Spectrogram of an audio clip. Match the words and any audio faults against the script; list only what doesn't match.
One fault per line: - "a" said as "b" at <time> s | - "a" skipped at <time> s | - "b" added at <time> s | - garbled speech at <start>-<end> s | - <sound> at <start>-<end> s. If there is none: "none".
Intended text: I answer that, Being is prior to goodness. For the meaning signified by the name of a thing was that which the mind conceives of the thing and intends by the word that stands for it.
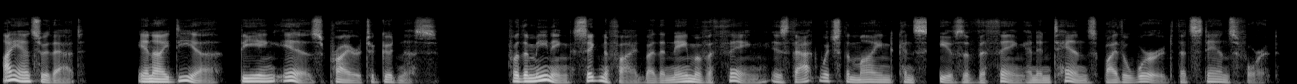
- "In idea" added at 1.4 s
- "was" said as "is" at 7.7 s
- dropout at 9.3-9.4 s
